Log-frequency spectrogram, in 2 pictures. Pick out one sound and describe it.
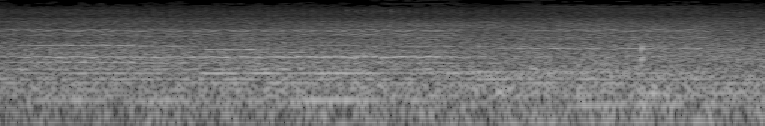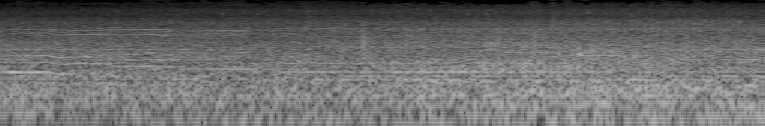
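A tractor engine rumbles nearby.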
